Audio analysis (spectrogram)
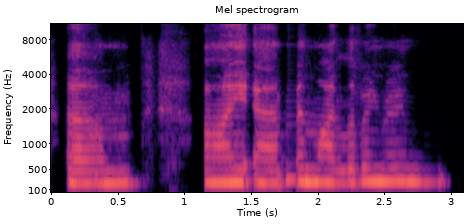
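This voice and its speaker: This woman's voice is fairly high and somewhat breathy, with a dark, mellow tone. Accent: New Zealand. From New Zealand. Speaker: box office manager. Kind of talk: self-introduction on video call. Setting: video call from living room.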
